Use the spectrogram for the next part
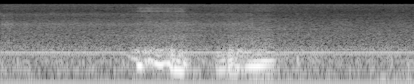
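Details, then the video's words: Black Labrador puppy asleep among a trio of Labradors, snoring loudly: two soft, low rasping snore breaths about a second apart over a quiet steady background hum. "Snoring Labrador puppy"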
